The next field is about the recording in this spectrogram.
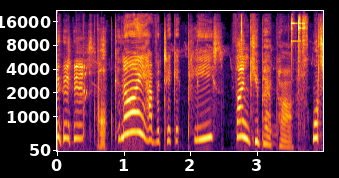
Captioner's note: giggles; oinks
